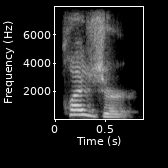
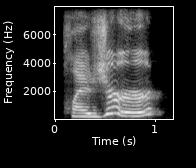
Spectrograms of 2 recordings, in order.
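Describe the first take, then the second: First: The voice comes down on an unstressed last syllable. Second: The last syllable is stressed. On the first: The speaker calls it right. "You come down at the end, which means you have an unstressed syllable" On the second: The speaker calls it wrong. "you don't say pleasure"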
